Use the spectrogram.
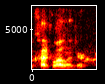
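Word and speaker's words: Cadwalladr: So, there's a very good reporter there named Carol Cadweller. The last syllable is kind of interesting. It's because it's there's no vowel. It ends with DR. Carol Cadweller and she had written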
